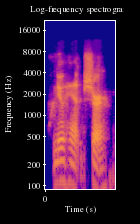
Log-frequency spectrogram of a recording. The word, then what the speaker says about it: New Hampshire: you have new hampshire it looks like new hampshire but it's pronounced sure new hampshire and that one i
